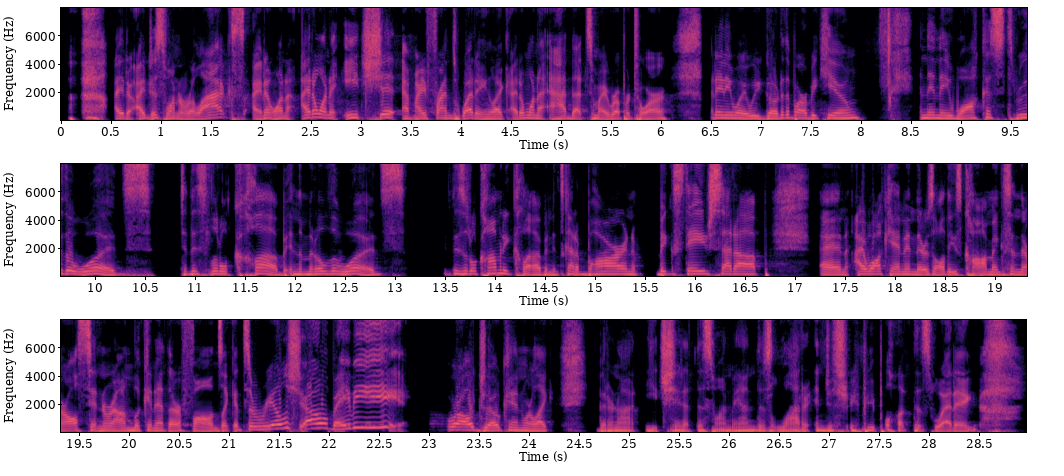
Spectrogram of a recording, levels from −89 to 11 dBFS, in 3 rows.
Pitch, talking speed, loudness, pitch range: 180 Hz, 240 wpm, -25 LUFS, 160-200 Hz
